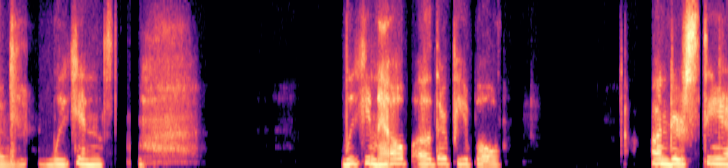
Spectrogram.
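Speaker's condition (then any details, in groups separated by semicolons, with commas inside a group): Cerebral palsy; since birth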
